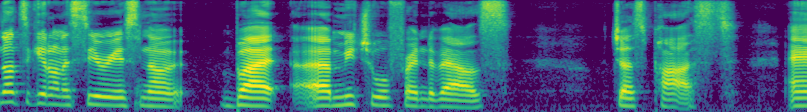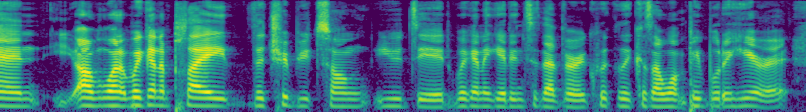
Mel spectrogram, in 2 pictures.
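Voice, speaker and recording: On a very clean recording with a silent background, a woman at a fairly low pitch speaks at a moderate pace with fairly even intonation. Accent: Australian. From Australia. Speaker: radio host. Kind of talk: interview.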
